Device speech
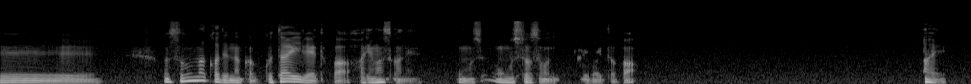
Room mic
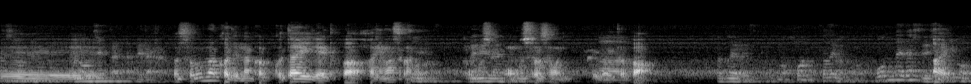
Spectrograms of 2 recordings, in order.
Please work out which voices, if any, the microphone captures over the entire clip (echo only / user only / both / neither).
both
